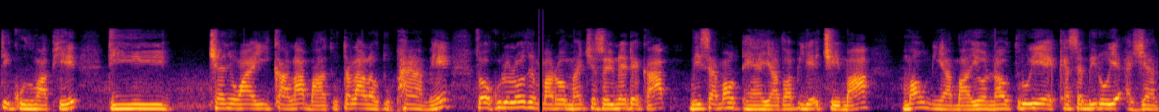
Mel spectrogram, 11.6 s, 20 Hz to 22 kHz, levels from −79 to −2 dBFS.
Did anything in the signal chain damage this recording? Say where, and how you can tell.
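Yes. At the input stage, the gain feeding the microphone path is set far too high, and a fast limiter or compressor is likely pulling it back down on every loud moment. The result is gain pumping across the whole clip. The level swings by around 15 dB. Loud and soft passages are squeezed close together, flattening the sound.

At playback, the wireless link broke down briefly in a Bluetooth stall. Interference appears to have held up packets, so the headphone buffer ran empty and output halted until the resent data arrived. At 5.39 s the sound drops out to complete silence for 40 ms, then carries on. The gap is a clean hole rather than a click or a smeared patch, which is what a buffer running dry sounds like.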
